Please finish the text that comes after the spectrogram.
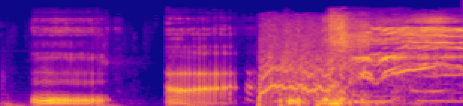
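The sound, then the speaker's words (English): A person imitates a cat's purr with three loud, throaty, rattling bursts, the last one longer and rougher, with breathy hiss and squeaky rising tones mixed in. “Here's my tribute to cats when I'm trying to purr.”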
